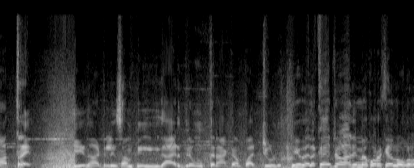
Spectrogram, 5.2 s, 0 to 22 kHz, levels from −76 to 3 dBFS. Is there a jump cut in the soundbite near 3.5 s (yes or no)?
yes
